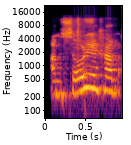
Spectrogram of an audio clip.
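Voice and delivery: normal talking voice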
